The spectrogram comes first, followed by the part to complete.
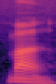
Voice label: "man4", pinyin

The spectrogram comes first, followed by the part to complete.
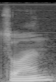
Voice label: "zuan2", pinyin

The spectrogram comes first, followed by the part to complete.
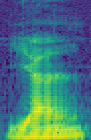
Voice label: "yan2", pinyin

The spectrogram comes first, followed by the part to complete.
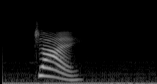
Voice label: "zhai", pinyin

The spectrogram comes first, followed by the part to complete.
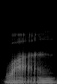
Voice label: "wan3", pinyin

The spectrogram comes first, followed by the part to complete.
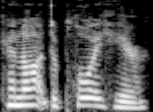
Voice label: cannot deploy girl; command-conquer

